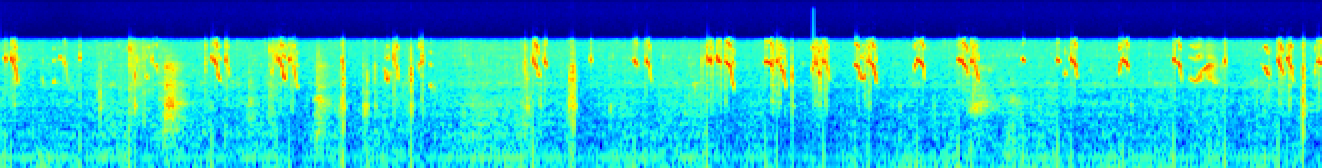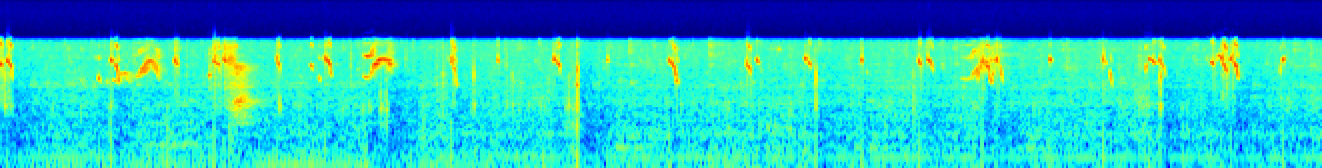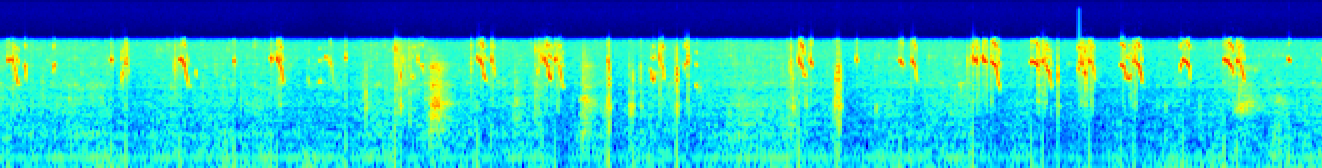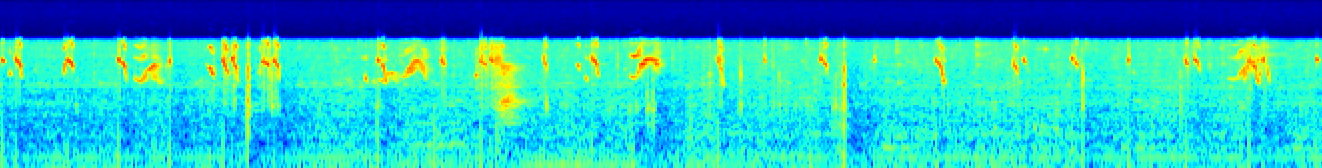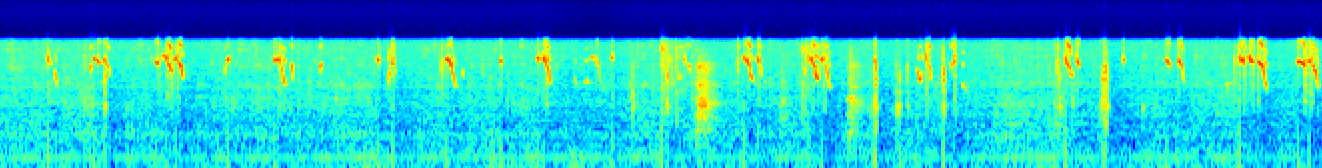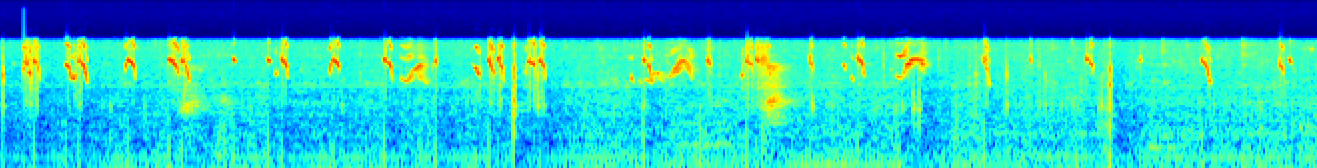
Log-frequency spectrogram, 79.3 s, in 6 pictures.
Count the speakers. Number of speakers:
0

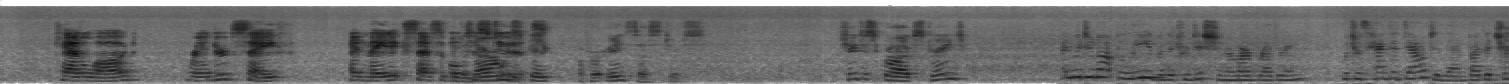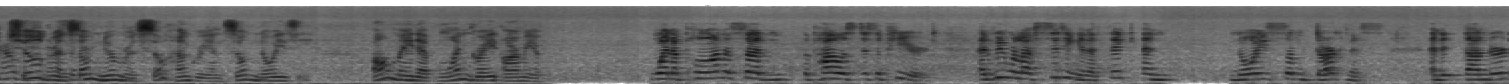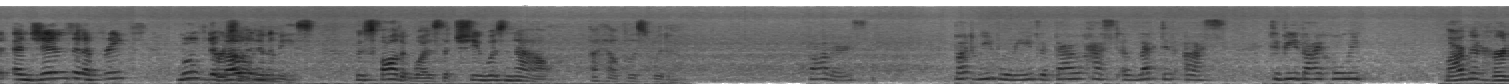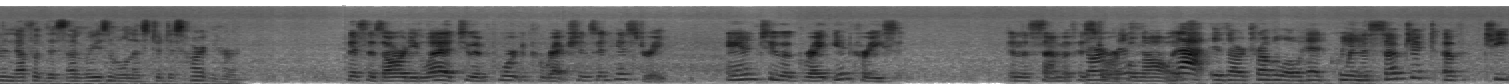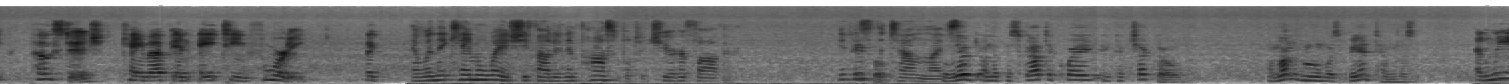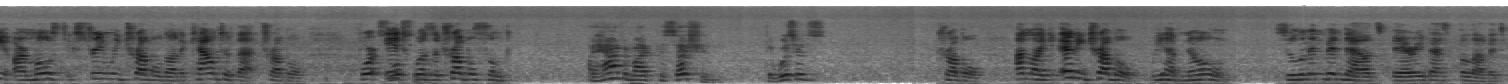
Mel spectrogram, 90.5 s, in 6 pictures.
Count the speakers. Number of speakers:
5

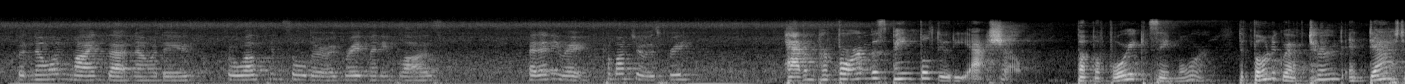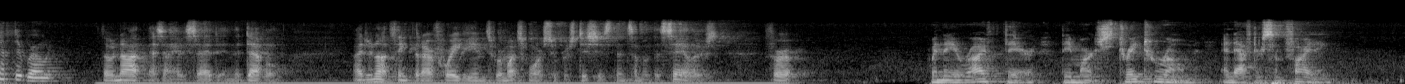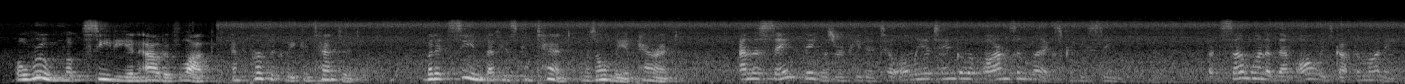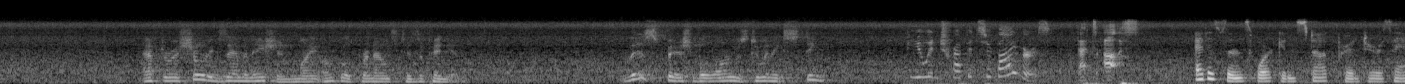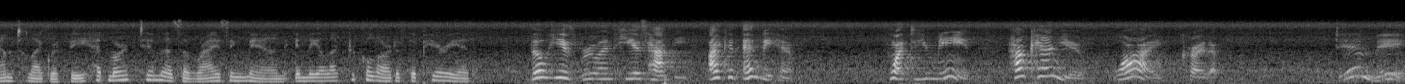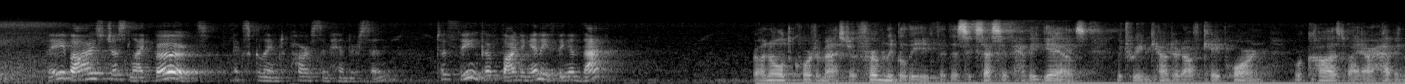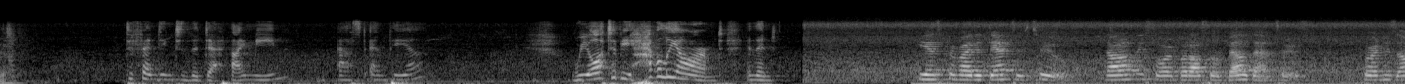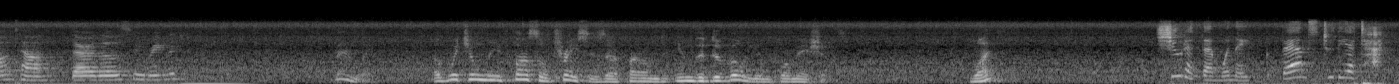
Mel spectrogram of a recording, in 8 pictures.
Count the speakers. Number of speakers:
10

